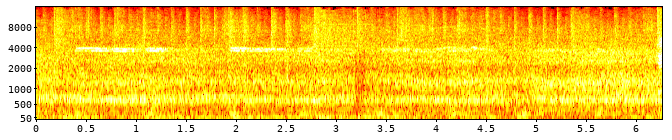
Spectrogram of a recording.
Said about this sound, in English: And you hear them cheer for you right now, Supa.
